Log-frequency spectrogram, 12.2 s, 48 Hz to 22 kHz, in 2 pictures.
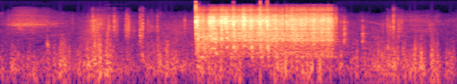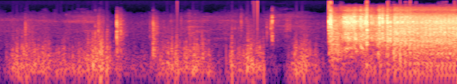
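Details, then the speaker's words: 26 HP Kohler V-twin mower catches, then runs choppy and uneven with stumbles and dropouts on one cylinder. The ignition coil on that side is dead with no spark, confirmed with a timing-light inductive pickup. Exhaust is rich, black and smells of gas. "this coil is dead it doesn't spark at all and that was confirmed by the timing light"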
